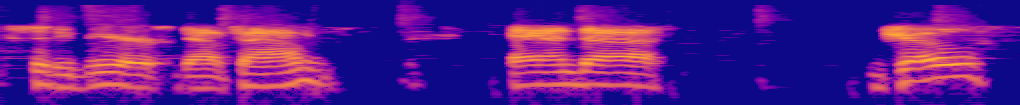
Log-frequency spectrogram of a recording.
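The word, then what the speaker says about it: Djo: And uh Joe, I guess d j o is how you pronounce it.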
